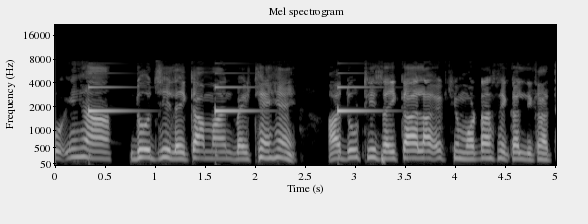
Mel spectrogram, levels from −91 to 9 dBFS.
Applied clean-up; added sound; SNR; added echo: none; Piano; 4 dB; none.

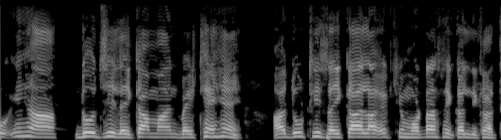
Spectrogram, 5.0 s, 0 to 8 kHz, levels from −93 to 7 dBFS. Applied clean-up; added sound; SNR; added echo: none; none; none; none.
